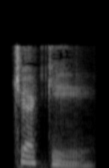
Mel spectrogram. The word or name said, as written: checky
